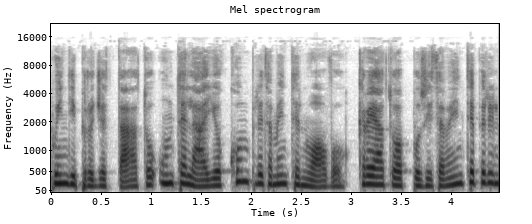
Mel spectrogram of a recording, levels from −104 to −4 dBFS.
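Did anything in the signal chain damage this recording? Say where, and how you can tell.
No, nothing in this speech recording stood out on listening as damage from any stage of the signal chain.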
